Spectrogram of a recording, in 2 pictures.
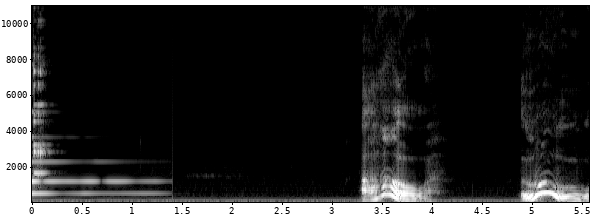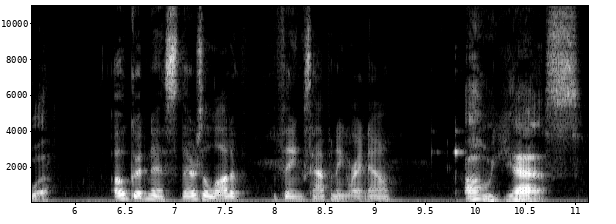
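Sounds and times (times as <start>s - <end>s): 
champagne glasses clinking in a toast: 0.0s - 1.4s
speech: 3.3s - 4.1s, 4.9s - 5.8s, 6.4s - 9.3s, 9.9s - 11.1s.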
